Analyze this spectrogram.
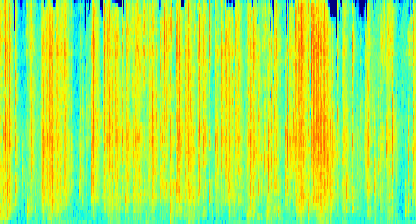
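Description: Clear plastic parts bags crinkling and rustling as they are handled, with a louder stretch of rustling about three seconds in.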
